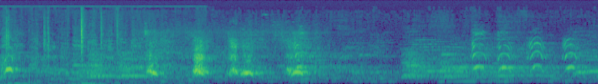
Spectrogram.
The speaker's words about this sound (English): look at our dogs. They're having a whole conversation right now. They're still friends.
